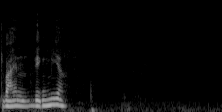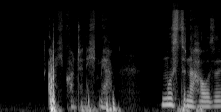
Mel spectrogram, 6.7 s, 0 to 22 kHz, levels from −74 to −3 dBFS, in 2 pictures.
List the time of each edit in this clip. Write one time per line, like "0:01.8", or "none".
none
